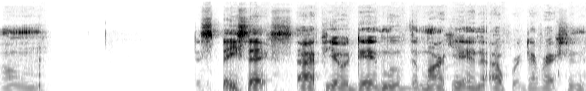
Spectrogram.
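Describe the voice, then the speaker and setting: In a bright, sharp tone, a man speaks with monotone, flat intonation at a fairly low pitch. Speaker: investing podcaster. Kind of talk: casual unscripted update. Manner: halting, many fillers.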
